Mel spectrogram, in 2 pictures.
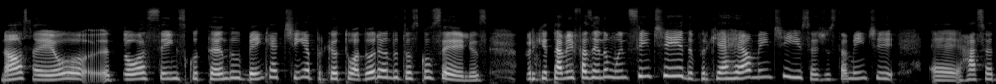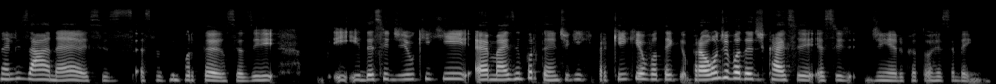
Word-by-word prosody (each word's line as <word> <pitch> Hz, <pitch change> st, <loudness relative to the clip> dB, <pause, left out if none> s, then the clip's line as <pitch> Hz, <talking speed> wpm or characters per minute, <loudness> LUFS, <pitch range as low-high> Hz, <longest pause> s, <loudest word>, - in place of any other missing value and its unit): Nossa, 240 Hz, -1 st, +5 dB
eu 215 Hz, +1 st, +5 dB, 0.4 s
eu 215 Hz, -, -1 dB
tô, 235 Hz, +2 st, +3 dB
assim, 270 Hz, 0 st, +1 dB
escutando 265 Hz, +2 st, 0 dB
bem 250 Hz, +2 st, +4 dB
quietinha, 325 Hz, 0 st, -1 dB
porque 265 Hz, 0 st, -9 dB
eu 265 Hz, -, +4 dB
tô 265 Hz, -2 st, 0 dB
adorando 300 Hz, +7 st, +3 dB
teus 280 Hz, -2 st, -2 dB
conselhos, 210 Hz, -10 st, +2 dB, 0.4 s
porque 260 Hz, +3 st, 0 dB
tá 265 Hz, -1 st, +8 dB
me 300 Hz, +2 st, +6 dB
fazendo 310 Hz, +3 st, +2 dB
muito 320 Hz, -1 st, -4 dB
sentido, 385 Hz, -3 st, +2 dB
porque 260 Hz, +3 st, -6 dB
é 265 Hz, -, +6 dB
realmente 330 Hz, +6 st, +1 dB
isso, 320 Hz, -7 st, -2 dB
é 230 Hz, -, -4 dB
justamente, 270 Hz, +4 st, -5 dB, 0.4 s
eh, 190 Hz, -2 st, -1 dB
racionalizar, 235 Hz, +1 st, -1 dB
né, 195 Hz, -1 st, 0 dB
esses 180 Hz, -1 st, -16 dB, 0.2 s
essas 190 Hz, -1 st, -15 dB
importâncias 190 Hz, -5 st, -4 dB
e 195 Hz, 0 st, -2 dB, 0.6 s
e -, -, -4 dB
e -, -, -7 dB
decidir 225 Hz, +1 st, -4 dB
o 235 Hz, -, -9 dB
que 250 Hz, +2 st, -10 dB
que 260 Hz, +1 st, -2 dB
é 220 Hz, -, +5 dB
mais 220 Hz, +1 st, +1 dB
importante, 245 Hz, -7 st, -5 dB
o 215 Hz, -, -16 dB
que 230 Hz, -1 st, -10 dB
que 225 Hz, -, -26 dB
pra 210 Hz, -3 st, -10 dB
que 240 Hz, +3 st, -4 dB
que -, -, -5 dB
eu 250 Hz, -, +2 dB
vou 235 Hz, 0 st, -2 dB
ter 225 Hz, -1 st, -3 dB
que -, -, -10 dB
pra 215 Hz, 0 st, +5 dB
onde 285 Hz, +4 st, +3 dB
eu -, -, -8 dB
vou 280 Hz, -1 st, +5 dB
dedicar 230 Hz, -4 st, +2 dB
esse 210 Hz, -2 st, -5 dB
esse 185 Hz, 0 st, -8 dB
dinheiro 185 Hz, -2 st, -7 dB
que 180 Hz, -, -13 dB
eu -, -, -10 dB
tô -, -, -13 dB
recebendo. 180 Hz, -1 st, -11 dB
240 Hz, 195 wpm, -25 LUFS, 210-275 Hz, 0.6 s, tá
